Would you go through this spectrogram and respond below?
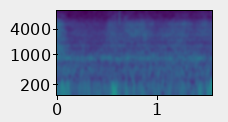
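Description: An easyJet Airbus A320 jet taxis at Manchester Airport, heading out to runway 05 left, its steady engine whine and rumble holding even and fairly loud throughout.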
